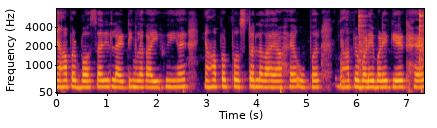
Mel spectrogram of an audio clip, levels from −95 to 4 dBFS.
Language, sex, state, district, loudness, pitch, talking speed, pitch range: Hindi, female, Chandigarh, Chandigarh, -15 LUFS, 230 Hz, 165 wpm, 225-235 Hz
